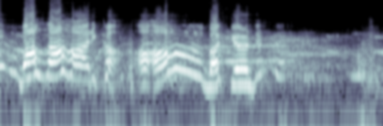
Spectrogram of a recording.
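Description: A young woman sings loudly and brightly.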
